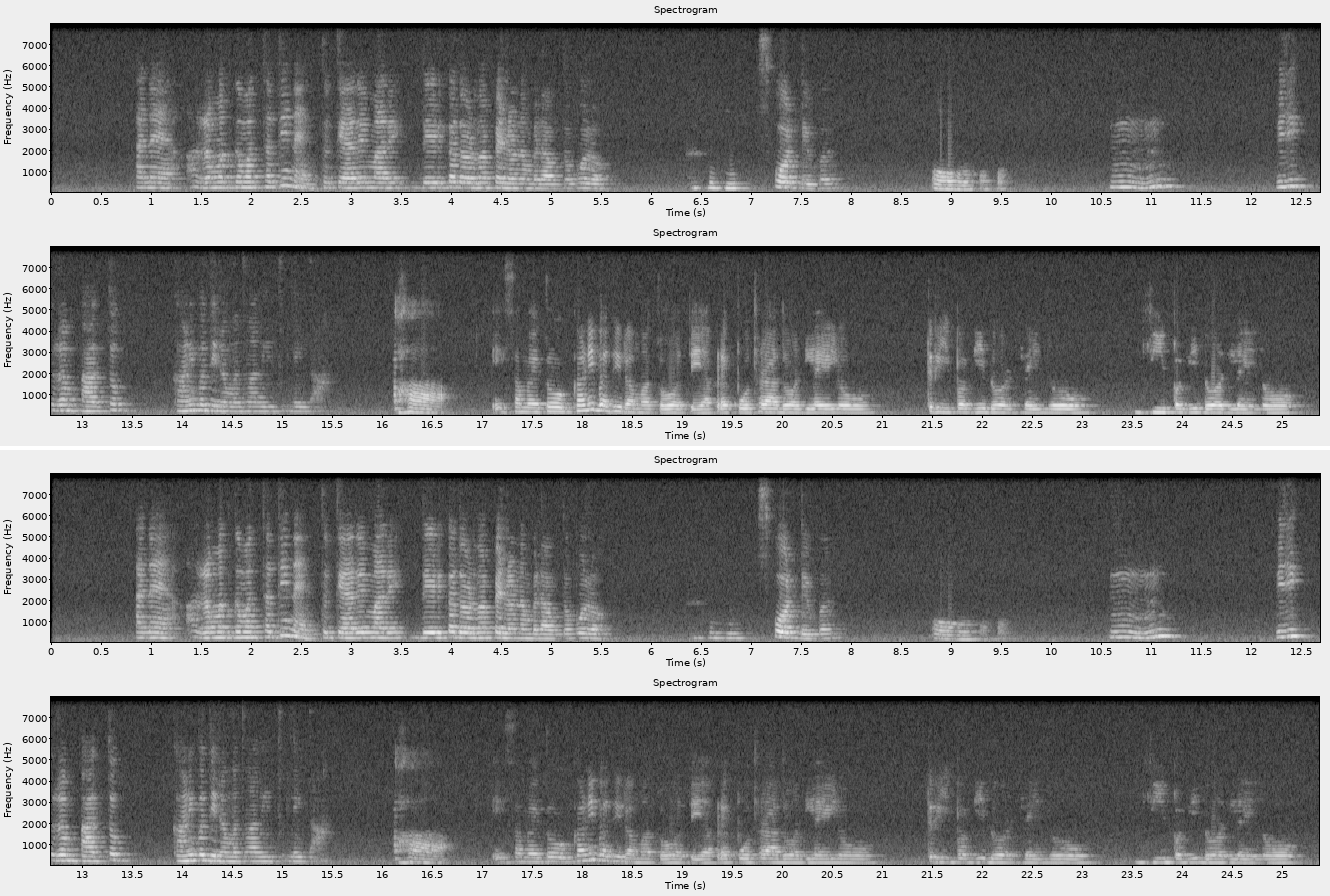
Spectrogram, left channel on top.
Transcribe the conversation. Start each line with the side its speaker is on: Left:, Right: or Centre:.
Right: અને રમત ગમત થતી ને તો ત્યારે મારે દેડકા દોડમાં પેલો નંબર આવતો બોલો <unintelligible>
Left: હમ હમ.
Right: સ્પોર્ટ ડે પર.
Left: ઓહ હો હો.
Right: હમ બીજ તરફ ભાગ તો. ઘણી બધી રમતવાલ ની લેતા.
Left: હા. એ સમય તો ઘણી બધી રમતો હતી આપડે કોથળા દોડ લઈ લો ત્રી પગી દોડ લઈ લો ઘી પગી દોડ લઈ લો.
